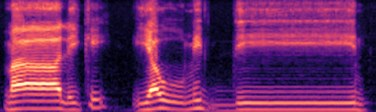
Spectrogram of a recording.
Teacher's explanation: اب ذرا غور کریں کہ مالکی کاف کو بالکل باریک بھی پڑھا ہے، چھوٹا بھی پڑھا ہے، اس کو لمبا نہیں ہونے دیا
